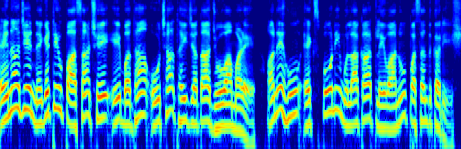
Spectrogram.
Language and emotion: Gujarati, neutral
